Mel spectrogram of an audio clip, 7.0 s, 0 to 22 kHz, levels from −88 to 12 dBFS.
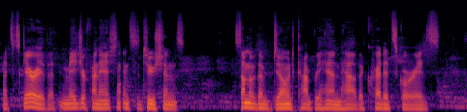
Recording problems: chatter from many people; faint; throughout; 25 dB below the speech

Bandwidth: 15.5 kHz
